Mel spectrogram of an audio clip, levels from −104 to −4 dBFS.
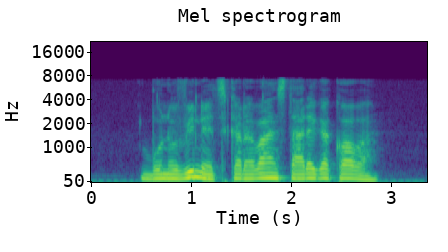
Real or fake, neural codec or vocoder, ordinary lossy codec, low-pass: real; none; AAC, 96 kbps; 7.2 kHz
